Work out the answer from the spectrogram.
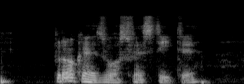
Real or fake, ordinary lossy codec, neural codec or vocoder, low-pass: real; Opus, 64 kbps; none; 9.9 kHz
